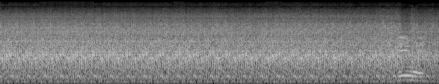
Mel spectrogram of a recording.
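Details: LMM Duramax diesel idling after new serpentine belt, tensioner and idler pulleys: steady clattery idle with even hiss, the earlier squeak/chirp gone, no belt or pulley noise. Normal belt drive.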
